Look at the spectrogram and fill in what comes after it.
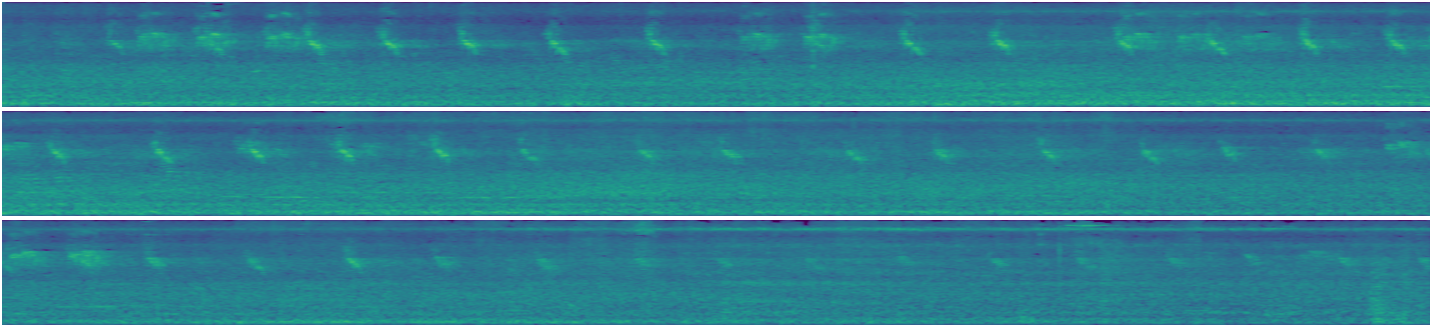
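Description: A small bird chirping over and over, short high chirps about two a second, over a steady low rumble of background noise.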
